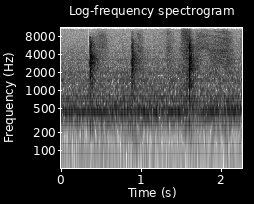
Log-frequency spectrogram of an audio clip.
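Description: Chalk tapping against a blackboard while writing: three sharp clicks, roughly half a second apart, over a faint steady hum.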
